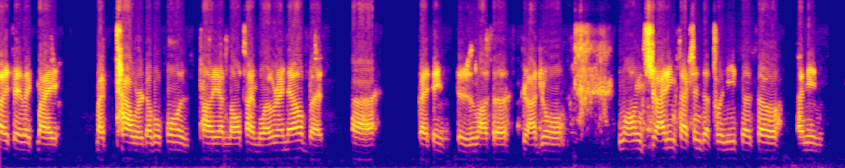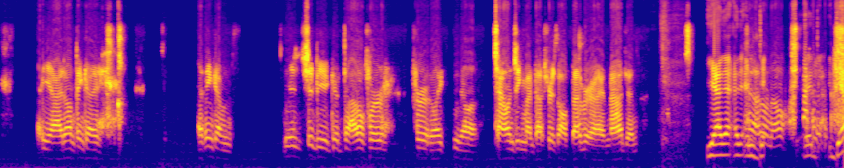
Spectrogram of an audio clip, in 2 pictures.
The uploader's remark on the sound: we caught him en route to Slovenia for a quick phone call.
